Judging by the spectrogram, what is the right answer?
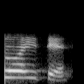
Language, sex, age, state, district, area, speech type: Gujarati, female, 18-30, Gujarat, Rajkot, urban, conversation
